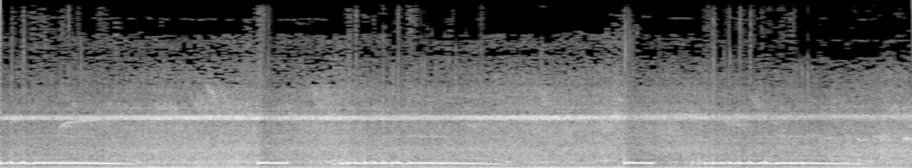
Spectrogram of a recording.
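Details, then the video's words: White collared dove lure song, a recording meant to get other doves singing. A short clipped note, then a brief trill that runs into a long, steady low coo falling away at the end, repeated about every two and a half seconds, over a constant high whine. "Pancingan Puter Putih Terampuh , Full Gacor"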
